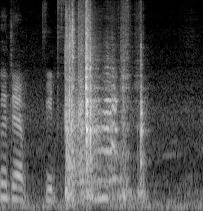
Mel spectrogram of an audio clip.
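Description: A wall clock's front cover being pressed onto the case over its glass: a scraping rub starting about half a second in and lasting about a second, with a few light clicks near the end.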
